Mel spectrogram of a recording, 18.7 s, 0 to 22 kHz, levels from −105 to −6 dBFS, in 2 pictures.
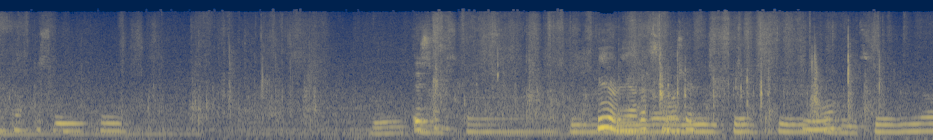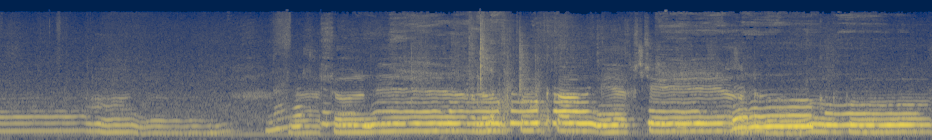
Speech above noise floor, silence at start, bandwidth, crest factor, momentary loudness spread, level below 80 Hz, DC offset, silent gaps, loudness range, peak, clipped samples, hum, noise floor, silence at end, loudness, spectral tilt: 23 dB; 0 s; 17 kHz; 18 dB; 21 LU; -64 dBFS; under 0.1%; none; 18 LU; -8 dBFS; under 0.1%; none; -50 dBFS; 0 s; -25 LUFS; -6.5 dB/octave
